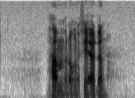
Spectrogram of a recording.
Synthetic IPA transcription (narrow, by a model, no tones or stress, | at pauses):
hamɾɔŋfjæːɖən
